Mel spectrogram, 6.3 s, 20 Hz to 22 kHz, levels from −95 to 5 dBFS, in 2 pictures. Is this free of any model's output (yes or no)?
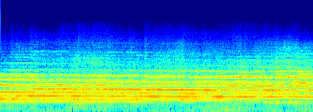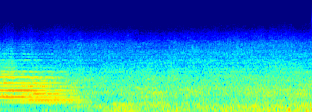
no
